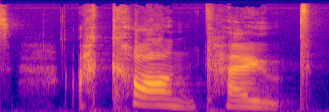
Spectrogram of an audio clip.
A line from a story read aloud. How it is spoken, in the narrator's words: laughed Hazel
